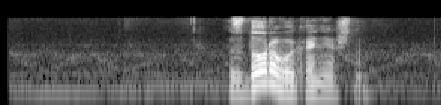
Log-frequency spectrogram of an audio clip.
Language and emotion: Russian, positive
